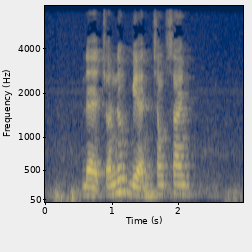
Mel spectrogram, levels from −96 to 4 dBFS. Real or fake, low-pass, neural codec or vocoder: real; 7.2 kHz; none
